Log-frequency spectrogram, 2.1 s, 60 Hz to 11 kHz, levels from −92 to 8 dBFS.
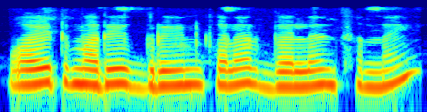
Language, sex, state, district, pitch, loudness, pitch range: Telugu, female, Andhra Pradesh, Annamaya, 215 Hz, -14 LUFS, 205-225 Hz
